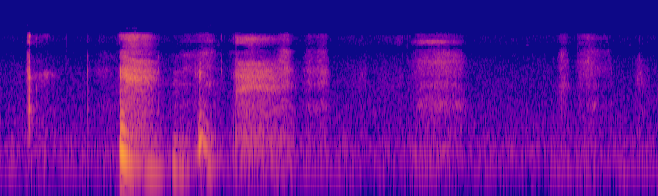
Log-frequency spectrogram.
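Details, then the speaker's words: Baby girl with abrupt, short catches of breath and soft breathy sounds between them; infant hiccups. "You have the hiccups?"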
